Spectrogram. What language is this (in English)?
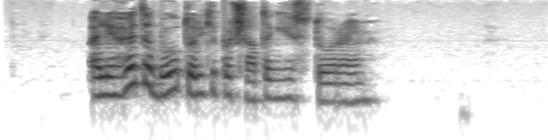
Belarusian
